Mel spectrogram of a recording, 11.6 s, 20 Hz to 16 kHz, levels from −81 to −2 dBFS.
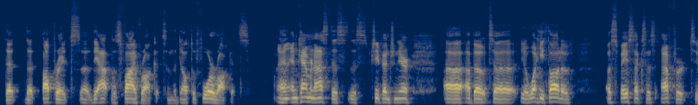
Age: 40-59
